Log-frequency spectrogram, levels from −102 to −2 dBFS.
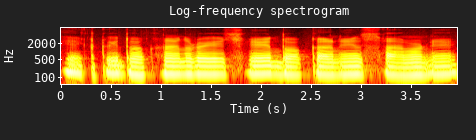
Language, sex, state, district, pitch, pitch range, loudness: Bengali, male, West Bengal, Jhargram, 130 Hz, 130-140 Hz, -13 LUFS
